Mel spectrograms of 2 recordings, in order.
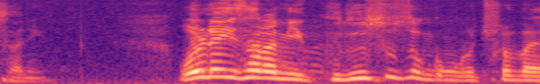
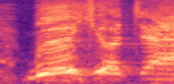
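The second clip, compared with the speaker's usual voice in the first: put-on loud, high snarling outburst of an angry drunk; drunk man's angry shout; 10 semitones higher, 6 dB louder than usual. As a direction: bark it at the stranger who bothers you. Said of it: "성질을 내면서 막 쳐들어가는".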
